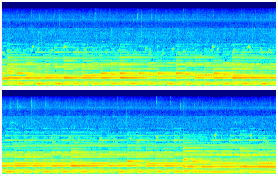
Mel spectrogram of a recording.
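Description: Instrumental ambient, neo-classical music. Held chords sit over a low, pulsing bass, with short high blips scattered above them, and the harmony shifts to a new chord near the end.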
